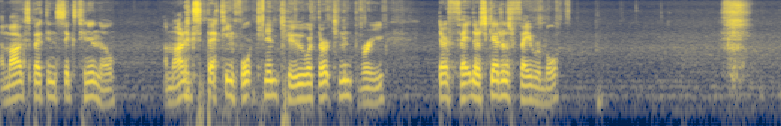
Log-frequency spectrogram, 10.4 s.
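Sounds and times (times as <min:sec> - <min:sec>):
speech: 0:00.0 - 0:01.6, 0:02.2 - 0:07.6, 0:09.6 - 0:09.9
quiet hiss: 0:00.0 - 0:10.4
sneeze from someone with allergies: 0:09.6 - 0:10.0.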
